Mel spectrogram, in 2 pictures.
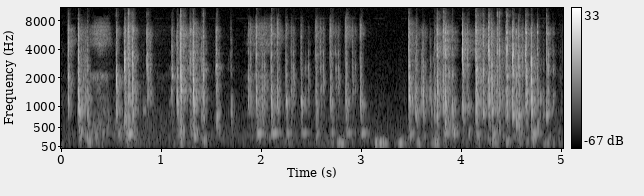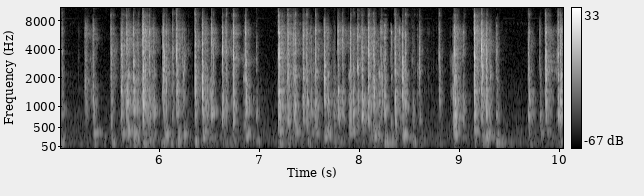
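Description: Fast typing on a computer keyboard: rapid key clicks in bursts, broken by a few short pauses.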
